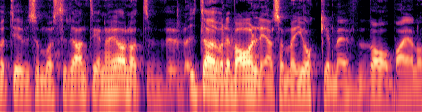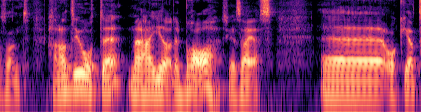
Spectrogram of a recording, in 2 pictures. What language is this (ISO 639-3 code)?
swe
